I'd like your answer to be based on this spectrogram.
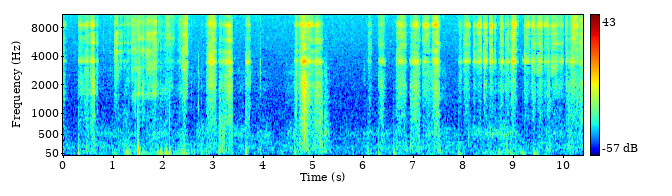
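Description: A small, solid, round, flat, light-tan cork (possibly light wood) coaster is held in both hands close to the microphone and tapped and scratched with fingertips and nails. It makes soft, dry, bright scratching bursts with a few quick, sharp taps, separated by quiet pauses.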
